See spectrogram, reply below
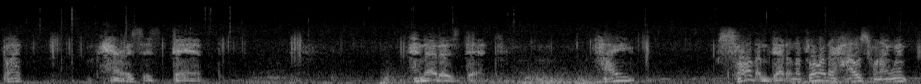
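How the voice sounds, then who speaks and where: An actor in a 1940s radio drama playing a desperate, innocent condemned man who narrates his ghostly tale in a brooding, halting, intense way. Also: mid-range voice, big pitch swings, background noise. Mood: bleak, despairing. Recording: old 1940s radio broadcast with music. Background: dramatic radio music.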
